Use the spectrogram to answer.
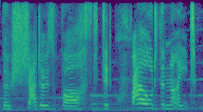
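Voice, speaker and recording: Game bard, high female voice, slow grand declamation, heroic verse, music behind. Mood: triumphant, grand. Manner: dramatic, declamatory. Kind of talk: theatrical verse recitation in a video game.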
